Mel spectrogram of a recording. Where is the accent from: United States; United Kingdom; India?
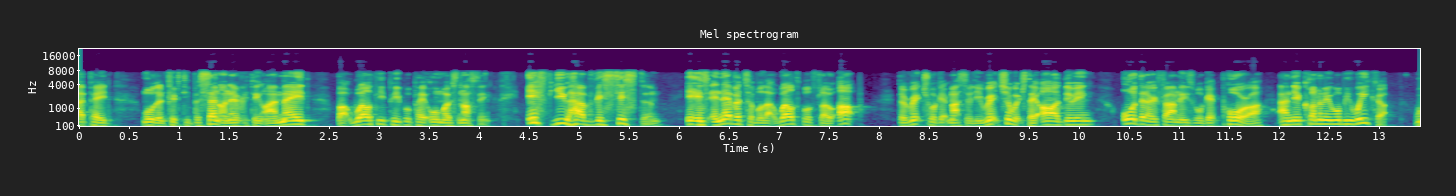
United Kingdom; Ilford, London; I'm from Ilford, which is a border. Subject of some debate. Essex.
